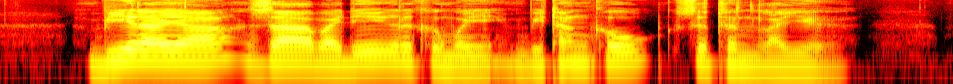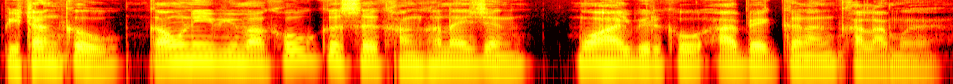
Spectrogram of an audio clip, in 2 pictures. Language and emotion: Bodo, neutral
